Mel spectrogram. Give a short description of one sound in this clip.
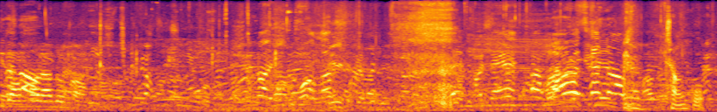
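Several men talk at once close by, outdoors.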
